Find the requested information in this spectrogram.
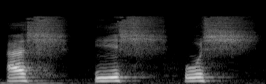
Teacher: syin ini salah satu sifatnya adalah attafasyi dia menyebar menyebar apa menyebar nafasnya dan juga menyebar ketika pengucapan lidahnya sehingga dia lebih terasa tebal atau terasa bergemuruh angin di dalamnya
